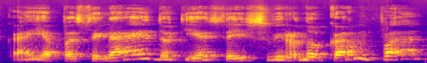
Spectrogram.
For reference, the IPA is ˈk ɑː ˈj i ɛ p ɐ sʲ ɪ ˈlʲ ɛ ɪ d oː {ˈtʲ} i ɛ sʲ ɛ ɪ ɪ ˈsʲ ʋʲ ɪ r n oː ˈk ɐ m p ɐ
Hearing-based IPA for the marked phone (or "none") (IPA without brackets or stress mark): tʲ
